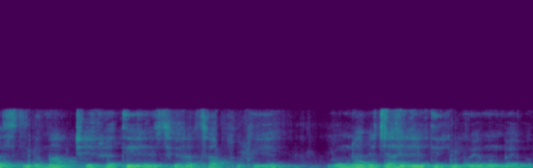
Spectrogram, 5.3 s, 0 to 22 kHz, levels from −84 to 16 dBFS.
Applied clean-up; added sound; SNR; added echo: neural separator model SepFormer DNS4.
